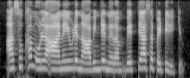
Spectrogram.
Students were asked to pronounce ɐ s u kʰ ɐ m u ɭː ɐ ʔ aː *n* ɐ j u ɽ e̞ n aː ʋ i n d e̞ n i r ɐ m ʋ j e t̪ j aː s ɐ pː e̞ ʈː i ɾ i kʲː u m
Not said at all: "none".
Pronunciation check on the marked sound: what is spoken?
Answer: n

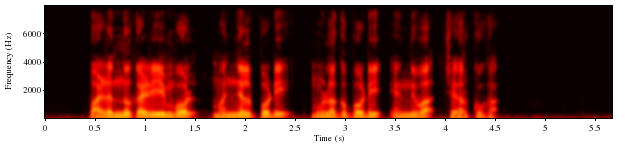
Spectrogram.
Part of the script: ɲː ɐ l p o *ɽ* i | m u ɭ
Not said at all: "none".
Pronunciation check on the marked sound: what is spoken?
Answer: ɽ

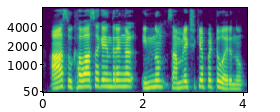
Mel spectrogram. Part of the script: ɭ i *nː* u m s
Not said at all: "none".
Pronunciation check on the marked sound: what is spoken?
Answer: nː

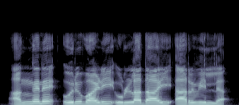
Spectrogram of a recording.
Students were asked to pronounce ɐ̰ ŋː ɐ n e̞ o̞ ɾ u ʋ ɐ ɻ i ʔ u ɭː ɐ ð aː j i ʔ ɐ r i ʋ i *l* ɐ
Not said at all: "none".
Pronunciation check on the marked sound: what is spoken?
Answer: lː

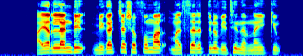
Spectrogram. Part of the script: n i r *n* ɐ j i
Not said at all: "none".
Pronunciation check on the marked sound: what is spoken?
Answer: ɳ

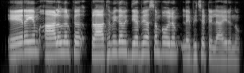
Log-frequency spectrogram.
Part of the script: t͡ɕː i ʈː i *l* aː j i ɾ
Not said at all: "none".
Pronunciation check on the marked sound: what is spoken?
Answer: lː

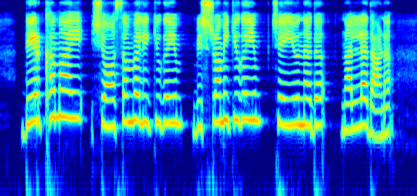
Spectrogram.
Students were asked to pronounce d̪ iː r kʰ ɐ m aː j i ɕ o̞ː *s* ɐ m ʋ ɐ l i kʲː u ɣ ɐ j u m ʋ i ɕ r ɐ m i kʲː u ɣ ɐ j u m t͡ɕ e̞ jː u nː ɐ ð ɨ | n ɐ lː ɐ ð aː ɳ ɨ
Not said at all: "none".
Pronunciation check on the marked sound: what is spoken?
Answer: s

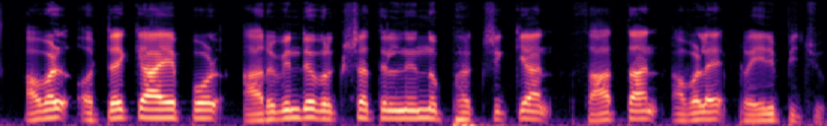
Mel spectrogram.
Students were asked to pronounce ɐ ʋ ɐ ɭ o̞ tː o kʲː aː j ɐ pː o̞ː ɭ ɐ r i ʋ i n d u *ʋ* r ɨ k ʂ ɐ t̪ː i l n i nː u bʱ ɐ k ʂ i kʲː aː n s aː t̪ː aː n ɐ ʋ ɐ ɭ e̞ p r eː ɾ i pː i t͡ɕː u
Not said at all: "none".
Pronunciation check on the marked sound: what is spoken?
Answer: ʋ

